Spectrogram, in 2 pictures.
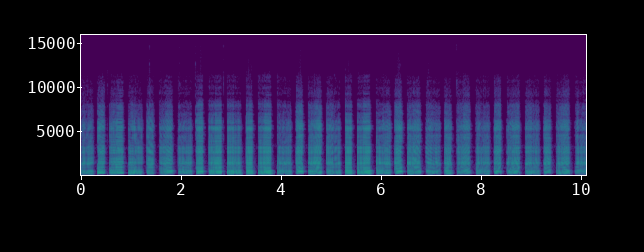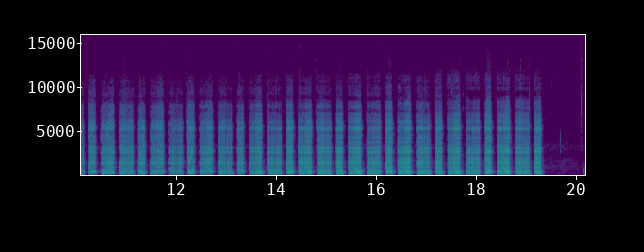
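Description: Waldorf Blofeld synthesizer playing a looped MIDI sequence of short, evenly spaced notes, about four a second, with its chorus effect being set up. The notes stop about a second before the end.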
